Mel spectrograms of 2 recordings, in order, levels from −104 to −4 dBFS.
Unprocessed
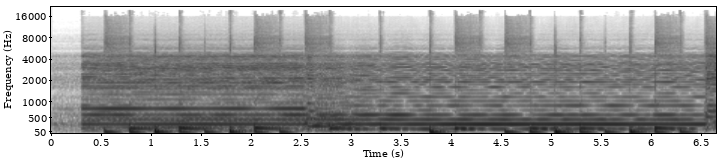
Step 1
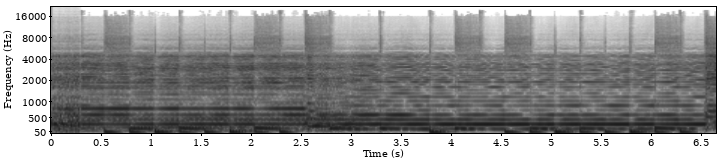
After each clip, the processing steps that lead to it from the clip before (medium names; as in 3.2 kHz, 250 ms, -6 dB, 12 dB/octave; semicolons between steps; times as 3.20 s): level flattener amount 100%; trim -3.5 dB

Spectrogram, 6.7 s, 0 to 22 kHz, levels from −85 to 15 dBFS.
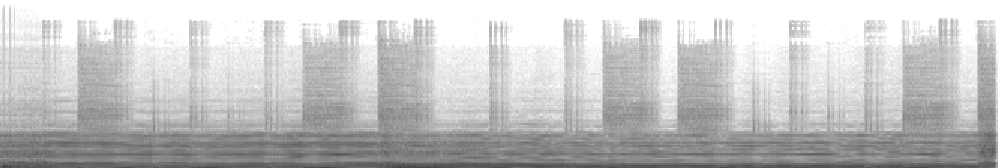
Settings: peak limiter -10 dBFS, peak gain reduction 4.5 dB; doubling 30 ms -5 dB; delay 73 ms -6 dB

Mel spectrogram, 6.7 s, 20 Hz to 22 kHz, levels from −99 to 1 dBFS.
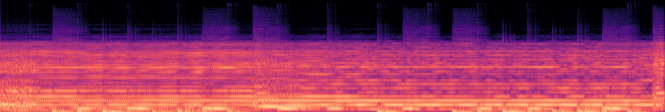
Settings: distance through air 440 m; trim +4.5 dB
